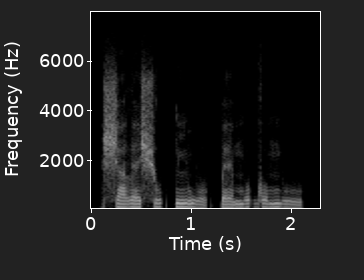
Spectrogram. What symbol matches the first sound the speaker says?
ʃ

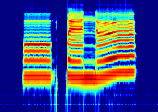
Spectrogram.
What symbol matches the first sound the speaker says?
ɔ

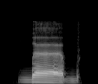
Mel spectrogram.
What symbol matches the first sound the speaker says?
ɡ͡b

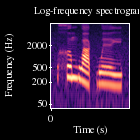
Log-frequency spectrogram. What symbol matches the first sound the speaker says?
x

